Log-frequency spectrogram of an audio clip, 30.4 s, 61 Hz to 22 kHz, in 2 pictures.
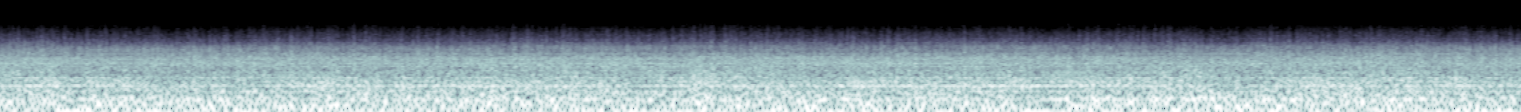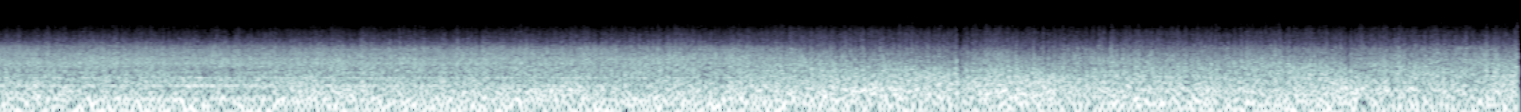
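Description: Aerolite 103 ultralight's engine running at steady cruise power in flight, heard from the open cockpit over a constant rush of air. Its note becomes less even in the last several seconds.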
